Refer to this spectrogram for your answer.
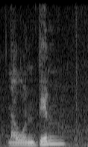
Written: nauintin

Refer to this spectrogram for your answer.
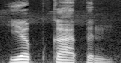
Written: Yapkapin

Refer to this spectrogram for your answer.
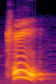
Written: txi

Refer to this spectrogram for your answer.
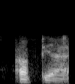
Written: Opia

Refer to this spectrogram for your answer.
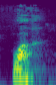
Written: waj

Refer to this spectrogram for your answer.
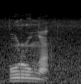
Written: burunga

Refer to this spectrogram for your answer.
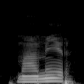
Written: mamir

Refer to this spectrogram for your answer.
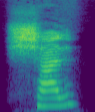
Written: xal

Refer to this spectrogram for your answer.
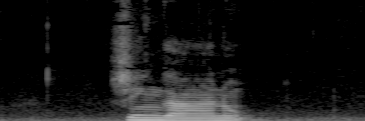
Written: zhinganu

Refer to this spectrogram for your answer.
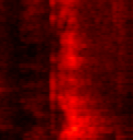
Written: aneityum

